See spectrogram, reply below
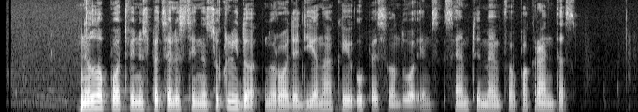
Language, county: Lithuanian, Klaipėda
